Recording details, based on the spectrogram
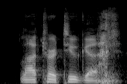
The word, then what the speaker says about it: La Tortuga: How do you say his nickname? – La Tortuga? – La Tortuga. Okay.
